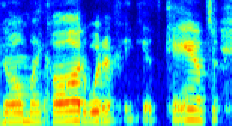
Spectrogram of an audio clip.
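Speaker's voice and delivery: crying, high-pitched, tearful and worried. Retelling watching a commercial while worried about a child: retelling tearful worry. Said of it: "I'm sitting there crying".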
